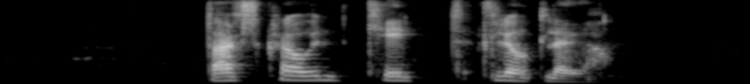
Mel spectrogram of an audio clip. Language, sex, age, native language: Icelandic, male, 40-49, Icelandic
